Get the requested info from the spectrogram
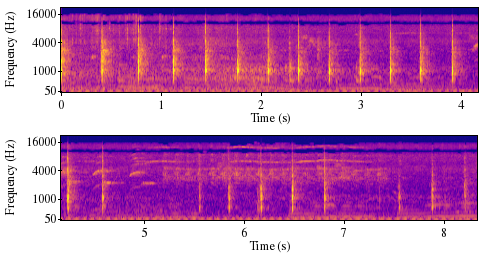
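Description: Regular sharp knocks, about three a second, strong for the first half and fainter and more irregular later. A low voice hums or talks faintly beneath them.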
